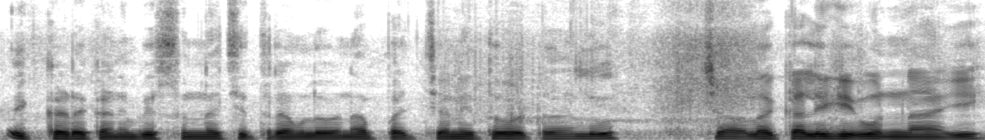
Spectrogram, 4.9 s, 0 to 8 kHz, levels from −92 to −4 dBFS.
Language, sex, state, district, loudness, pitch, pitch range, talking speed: Telugu, male, Andhra Pradesh, Sri Satya Sai, -15 LUFS, 110 Hz, 110-115 Hz, 95 wpm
